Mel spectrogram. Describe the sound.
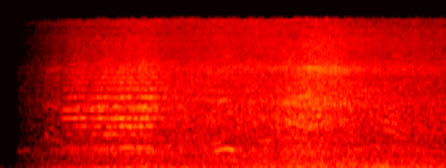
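Car horns honk over a dense wash of traffic noise in a Chinese city, sustained blasts overlapping amid the steady roar of engines and a faint murmur of voices in the street.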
